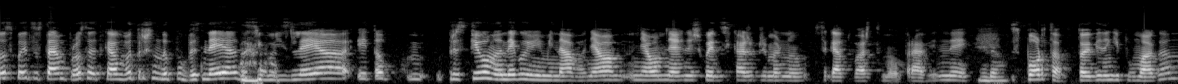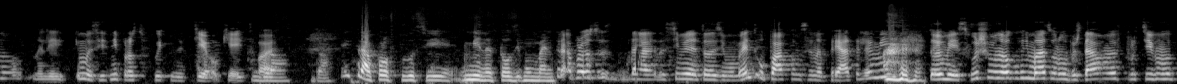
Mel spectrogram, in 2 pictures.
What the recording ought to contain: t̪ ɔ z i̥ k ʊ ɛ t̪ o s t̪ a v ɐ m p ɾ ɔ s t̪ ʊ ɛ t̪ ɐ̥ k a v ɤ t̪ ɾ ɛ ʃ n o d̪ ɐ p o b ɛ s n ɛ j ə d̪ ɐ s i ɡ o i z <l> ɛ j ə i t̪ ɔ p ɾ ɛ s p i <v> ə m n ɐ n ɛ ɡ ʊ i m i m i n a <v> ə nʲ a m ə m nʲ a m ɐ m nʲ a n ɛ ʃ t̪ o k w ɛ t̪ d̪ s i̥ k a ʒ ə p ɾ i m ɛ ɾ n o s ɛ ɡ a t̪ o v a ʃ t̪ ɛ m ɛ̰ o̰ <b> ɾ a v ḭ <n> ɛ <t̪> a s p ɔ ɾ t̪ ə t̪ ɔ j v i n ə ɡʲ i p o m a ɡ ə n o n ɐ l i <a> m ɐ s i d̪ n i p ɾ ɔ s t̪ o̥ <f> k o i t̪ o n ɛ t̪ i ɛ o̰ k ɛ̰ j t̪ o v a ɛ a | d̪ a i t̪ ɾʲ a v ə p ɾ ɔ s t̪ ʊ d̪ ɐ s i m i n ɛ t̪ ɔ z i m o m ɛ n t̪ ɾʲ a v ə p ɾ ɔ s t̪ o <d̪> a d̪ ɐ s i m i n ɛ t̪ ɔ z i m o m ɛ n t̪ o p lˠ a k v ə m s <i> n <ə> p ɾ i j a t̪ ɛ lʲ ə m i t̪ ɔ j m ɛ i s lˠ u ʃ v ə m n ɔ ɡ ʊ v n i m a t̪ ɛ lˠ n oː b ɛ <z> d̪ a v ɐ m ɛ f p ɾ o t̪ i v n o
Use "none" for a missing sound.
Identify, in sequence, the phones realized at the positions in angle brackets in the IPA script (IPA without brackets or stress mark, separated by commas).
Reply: l, v, v, p, n, d̪, i, f, d̪, ɛ, ɐ, ʒ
